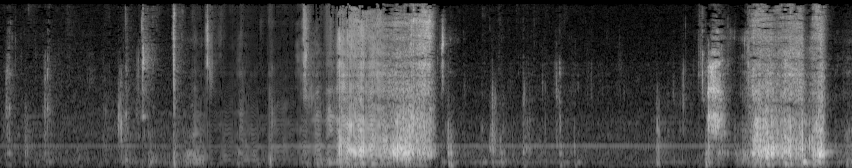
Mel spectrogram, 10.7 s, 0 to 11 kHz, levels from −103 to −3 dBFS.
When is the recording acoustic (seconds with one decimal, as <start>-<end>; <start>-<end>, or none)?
0.0-2.4; 4.8-10.7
